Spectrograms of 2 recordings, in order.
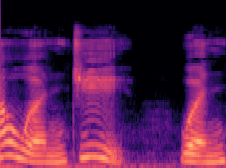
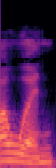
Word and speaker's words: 文: สะกด ยัง ไง ค่ะ คำ ว่า เหิน นะ คะ มี พยัญชนะ ก็ คือ Double U ค่ะ เป็น พยัญชนะ กึ่ง สระ นะ คะ ออก เสียง อู ค่ะ ตาม ด้วย สระ อีก 2 ตัว ก็ คือ E กับ N นะ คะ ออก เสียง เอิน ค่ะ วรรณยุกต์ เสียง ที่ 2 ใส่ ไว้ บน ตัว E ค่ะ มา ผ่าน คำ นี้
